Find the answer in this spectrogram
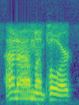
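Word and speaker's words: Amanpour: Please get her name right. It's Anamapour.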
